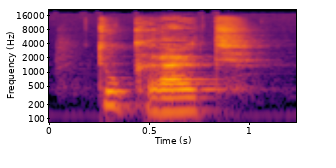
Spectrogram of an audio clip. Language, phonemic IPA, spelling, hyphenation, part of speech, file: Dutch, /ˈtu.krœy̯t/, toekruid, toe‧kruid, noun, Nl-toekruid.ogg
- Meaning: a herb used as a spice or condiment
